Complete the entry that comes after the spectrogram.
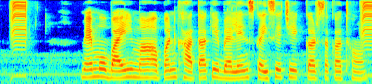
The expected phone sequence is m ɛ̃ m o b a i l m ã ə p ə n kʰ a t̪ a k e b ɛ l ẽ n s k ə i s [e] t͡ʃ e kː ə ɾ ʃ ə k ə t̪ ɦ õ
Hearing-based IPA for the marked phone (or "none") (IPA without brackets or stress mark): e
